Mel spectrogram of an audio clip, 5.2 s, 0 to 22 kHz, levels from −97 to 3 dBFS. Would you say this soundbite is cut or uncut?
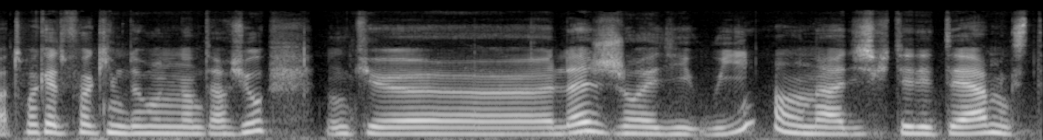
uncut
